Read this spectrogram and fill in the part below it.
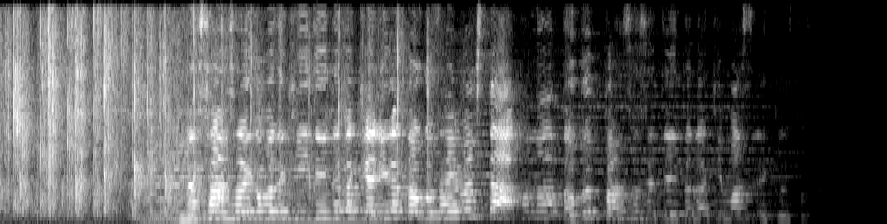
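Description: A young woman sings into a microphone through loudspeakers.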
